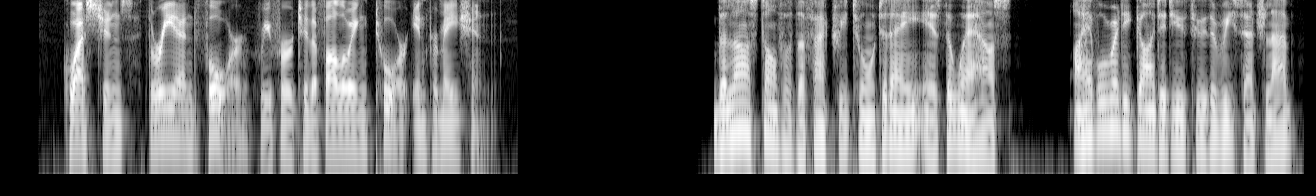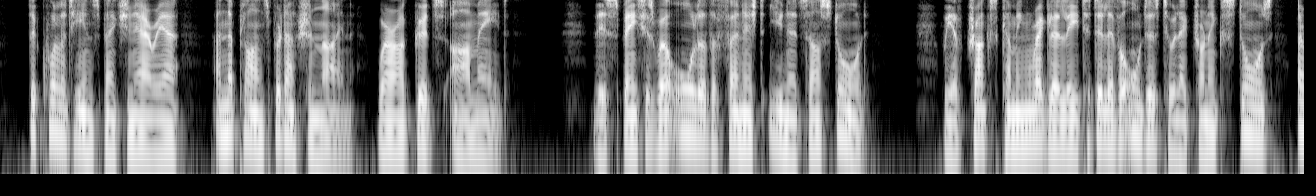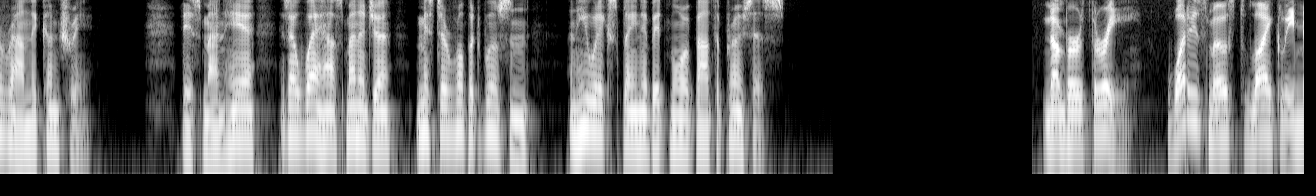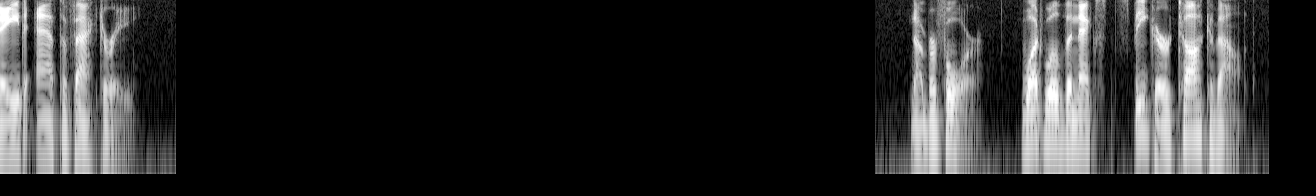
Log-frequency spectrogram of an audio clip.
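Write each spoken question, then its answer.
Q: What is most likely made at the factory?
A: Electronics

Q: What will the next speaker talk about?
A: The warehouse storage and delivery process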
